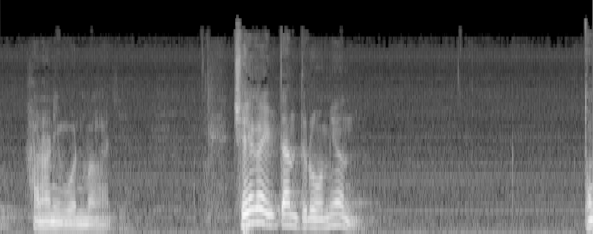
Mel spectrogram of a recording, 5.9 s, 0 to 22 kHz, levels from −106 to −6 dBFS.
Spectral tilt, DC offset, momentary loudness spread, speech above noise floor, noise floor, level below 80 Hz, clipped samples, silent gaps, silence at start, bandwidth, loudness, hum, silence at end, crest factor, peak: -6 dB/octave; under 0.1%; 14 LU; 30 dB; -48 dBFS; -48 dBFS; under 0.1%; none; 0 s; 13 kHz; -19 LUFS; none; 0 s; 20 dB; -2 dBFS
